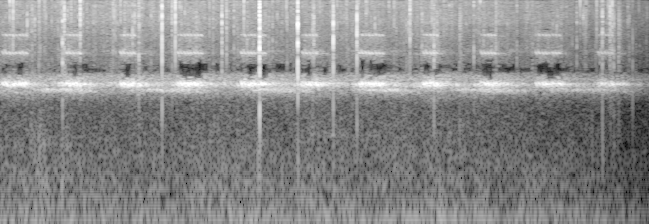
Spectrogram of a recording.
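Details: Crickets at night near a campfire under a starry sky: a ringing chirp pulses steadily several times over a few seconds, alongside crisp fire crackles and a low rumbling breeze that fades at the end.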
